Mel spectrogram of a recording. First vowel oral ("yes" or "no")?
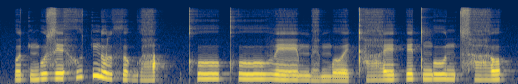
yes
